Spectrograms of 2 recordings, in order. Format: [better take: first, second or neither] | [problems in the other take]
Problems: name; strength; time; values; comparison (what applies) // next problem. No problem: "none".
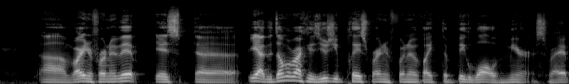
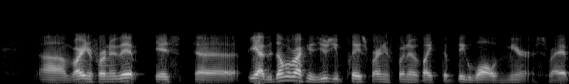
first | phone-call audio; nothing above 4 kHz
